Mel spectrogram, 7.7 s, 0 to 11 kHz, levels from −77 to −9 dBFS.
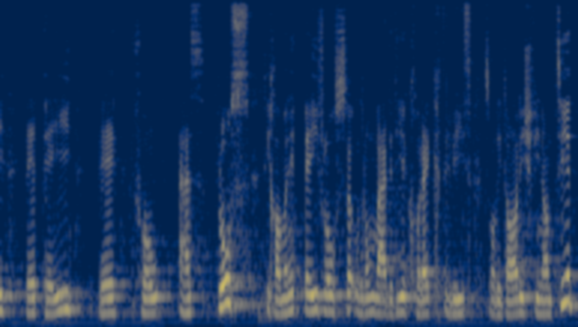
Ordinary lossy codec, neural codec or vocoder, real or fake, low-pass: none; none; real; none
